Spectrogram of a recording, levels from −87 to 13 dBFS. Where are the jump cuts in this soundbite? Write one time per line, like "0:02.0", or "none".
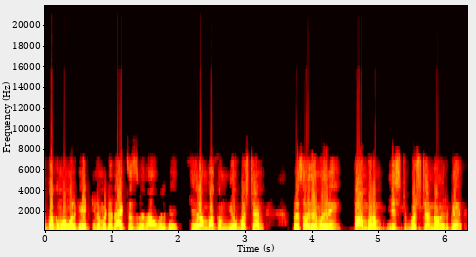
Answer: none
